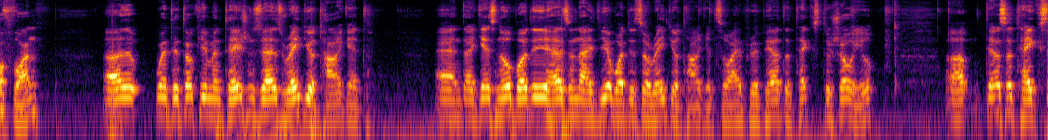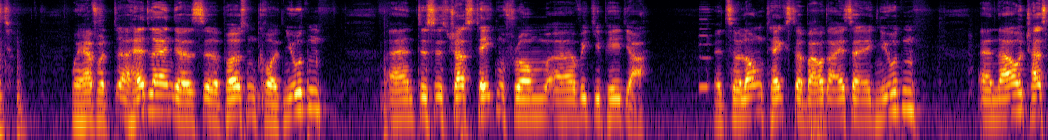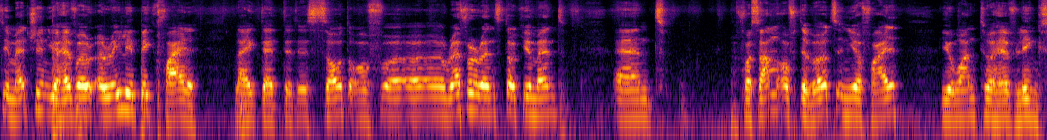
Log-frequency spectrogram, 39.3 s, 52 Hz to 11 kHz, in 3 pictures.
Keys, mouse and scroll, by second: 9.0 click, 12.0 click, 20.7 scroll down 2, 21.6 scroll down 2, 22.0 scroll up 2.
